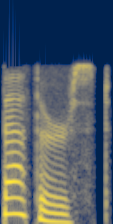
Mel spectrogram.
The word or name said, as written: Bathurst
